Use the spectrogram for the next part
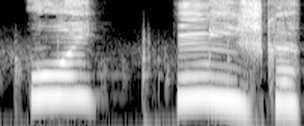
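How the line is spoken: Sudden surprised squeak. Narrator (Russian): вдруг пискнула она, завидя плюшевую игрушку

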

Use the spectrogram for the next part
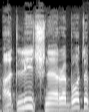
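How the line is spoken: Deep bass voice. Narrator (Russian): пробасил

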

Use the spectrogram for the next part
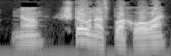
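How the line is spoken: Wry snort. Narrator (Russian): хмыкнул Григорий

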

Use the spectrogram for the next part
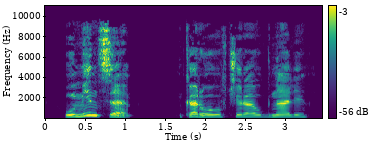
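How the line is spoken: Timid. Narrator (Russian): говорит Ляля робко

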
